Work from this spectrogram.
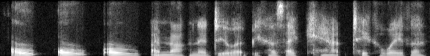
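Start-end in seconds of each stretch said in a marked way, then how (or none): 0.1-1.4 short, loud barking seal calls; seal sound imitation. Streamer copying a YouTuber's seal sounds, imitated barks. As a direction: bark like a seal, higher and louder. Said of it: "some arty guy goes".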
